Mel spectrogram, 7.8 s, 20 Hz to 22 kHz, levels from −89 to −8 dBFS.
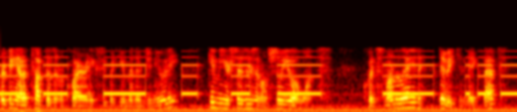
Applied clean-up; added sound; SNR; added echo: none; Alarm; 3 dB; reverberation time 0.2 s.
